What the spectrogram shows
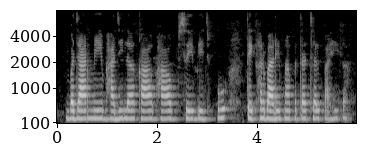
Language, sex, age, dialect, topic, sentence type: Chhattisgarhi, female, 18-24, Western/Budati/Khatahi, agriculture, question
